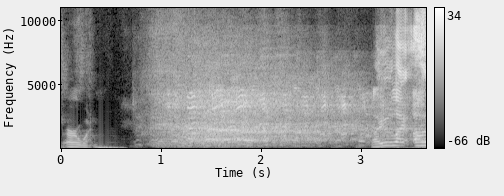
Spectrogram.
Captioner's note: audience laughing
